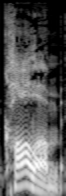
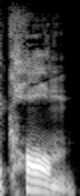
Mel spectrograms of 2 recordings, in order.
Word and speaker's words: Colm: I feel like I gotta tell ye, Colum is pronounced like Colum. It rhymes with Gollum, which is Ricardo's favorite thing.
